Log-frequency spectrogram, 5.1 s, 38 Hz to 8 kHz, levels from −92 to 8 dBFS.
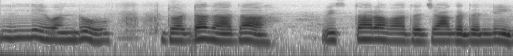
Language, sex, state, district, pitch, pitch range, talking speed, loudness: Kannada, female, Karnataka, Chamarajanagar, 170 Hz, 160-185 Hz, 70 wpm, -17 LUFS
